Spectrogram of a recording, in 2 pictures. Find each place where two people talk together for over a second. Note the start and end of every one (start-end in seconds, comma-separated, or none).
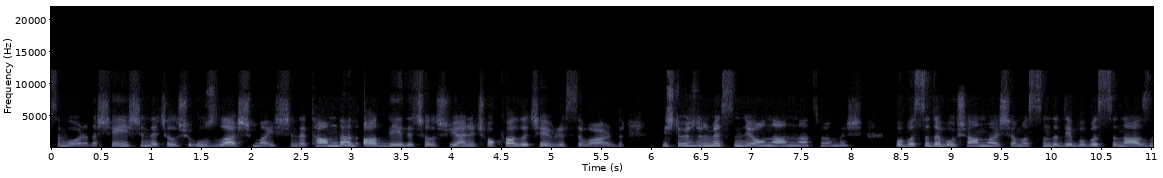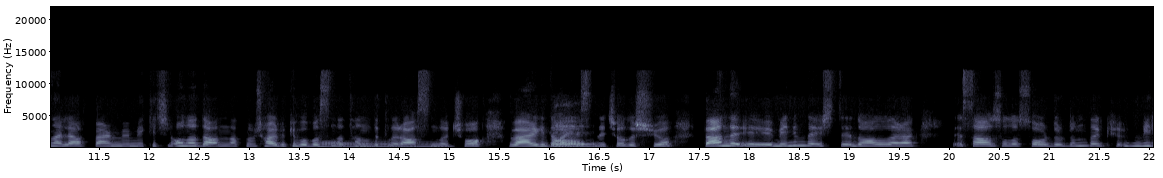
13.7-15.0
